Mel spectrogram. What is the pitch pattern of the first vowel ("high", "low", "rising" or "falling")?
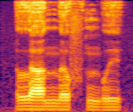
low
